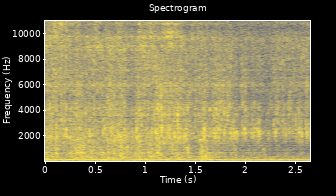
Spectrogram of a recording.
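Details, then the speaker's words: Bosch Serie 6 washer dryer draining on spin-and-drain after clearing a blockage of fluff and hay; pump a bit tired but steady low rushing and gurgling through the waste pipe, water level dropping substantially, draining normally. "And what you'll see, the pump is a bit tired, but the water has dropped substantially. And you want to hear nice water noises in the pump"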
